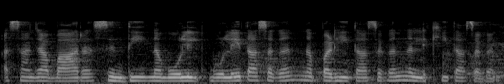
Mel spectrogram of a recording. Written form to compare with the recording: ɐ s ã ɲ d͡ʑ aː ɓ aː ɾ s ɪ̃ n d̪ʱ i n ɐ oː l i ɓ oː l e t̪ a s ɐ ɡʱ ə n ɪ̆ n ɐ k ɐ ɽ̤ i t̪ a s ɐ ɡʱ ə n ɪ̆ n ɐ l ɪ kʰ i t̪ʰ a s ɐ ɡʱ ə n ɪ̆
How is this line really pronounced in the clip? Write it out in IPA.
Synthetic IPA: ɐ s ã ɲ d͡ʑ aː ɓ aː ɾ s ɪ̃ n d̪ʱ i n ɐ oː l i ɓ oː l e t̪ a s ɐ ɡʱ ə n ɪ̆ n ɐ p ɐ ɽ̤ i t̪ a s ɐ ɡʱ ə n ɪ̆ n ɐ l ɪ kʰ i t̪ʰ a s ɐ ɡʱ ə n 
